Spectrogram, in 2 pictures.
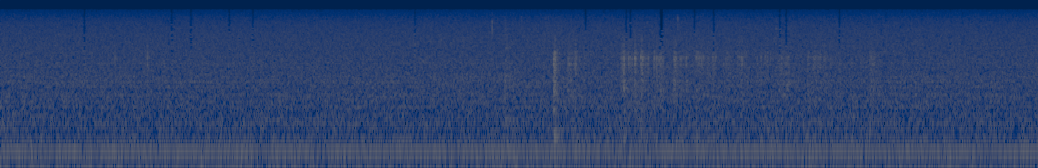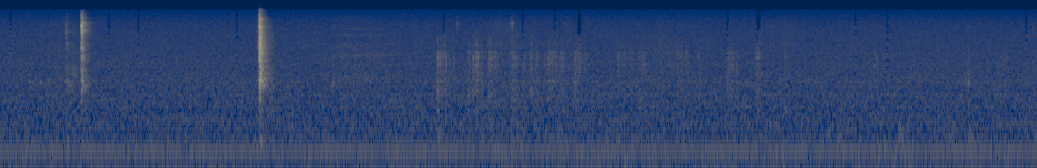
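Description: Knobs click as a hand turns them.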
